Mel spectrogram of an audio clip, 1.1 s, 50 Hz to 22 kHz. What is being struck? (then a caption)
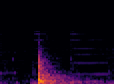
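Steel pickup truck bed. A knock on the steel bed of a 1969 Chevrolet C-10 restomod truck gives a single dull, low thunk that fades quickly. Music plays underneath throughout.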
